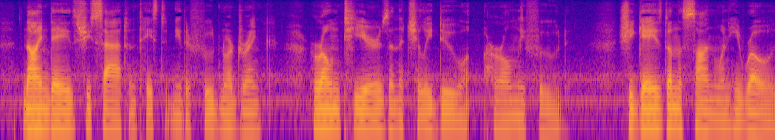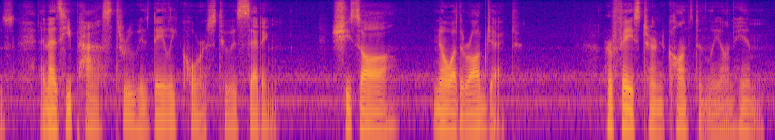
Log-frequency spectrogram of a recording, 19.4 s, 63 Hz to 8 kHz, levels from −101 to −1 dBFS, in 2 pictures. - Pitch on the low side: Yes, very low, 85 Hz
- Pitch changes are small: Yes, narrow, 1.8 semitones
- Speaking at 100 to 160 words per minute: Yes, average, 155 wpm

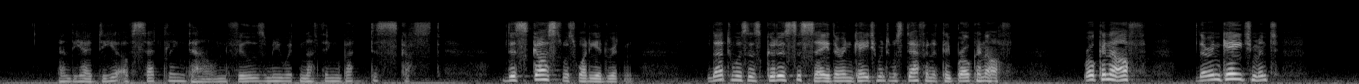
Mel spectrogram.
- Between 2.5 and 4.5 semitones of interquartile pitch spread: No, wide, 5.4 semitones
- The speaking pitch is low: No, medium, 155 Hz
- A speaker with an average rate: Yes, average, 165 wpm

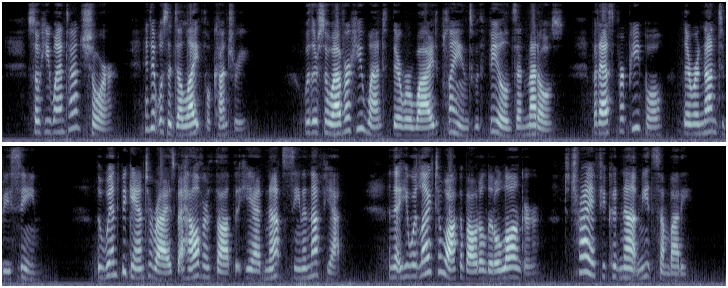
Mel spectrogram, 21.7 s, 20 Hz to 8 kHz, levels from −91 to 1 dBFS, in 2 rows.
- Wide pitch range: Yes, wide, 5.8 semitones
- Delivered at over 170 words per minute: Yes, average, 180 wpm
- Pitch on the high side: Yes, high, 210 Hz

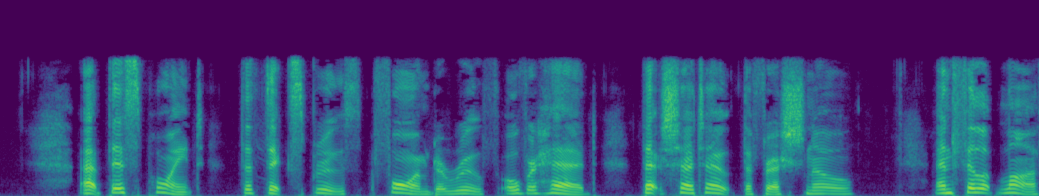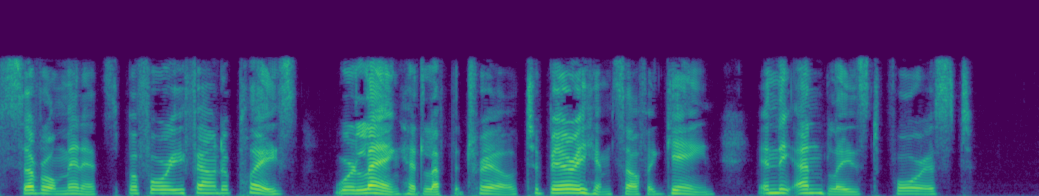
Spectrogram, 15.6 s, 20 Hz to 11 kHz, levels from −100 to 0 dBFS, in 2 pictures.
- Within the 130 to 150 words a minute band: No, average, 160 wpm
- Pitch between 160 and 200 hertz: Yes, medium, 185 Hz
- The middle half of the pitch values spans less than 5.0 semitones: No, wide, 5.5 semitones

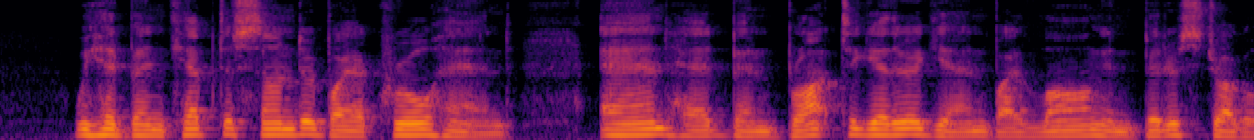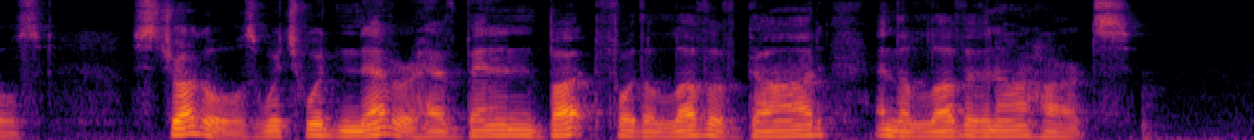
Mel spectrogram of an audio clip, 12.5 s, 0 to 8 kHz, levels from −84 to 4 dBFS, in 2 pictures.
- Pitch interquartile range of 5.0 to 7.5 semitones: No, average, 3.5 semitones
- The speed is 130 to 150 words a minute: No, average, 180 wpm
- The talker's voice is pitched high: No, low, 110 Hz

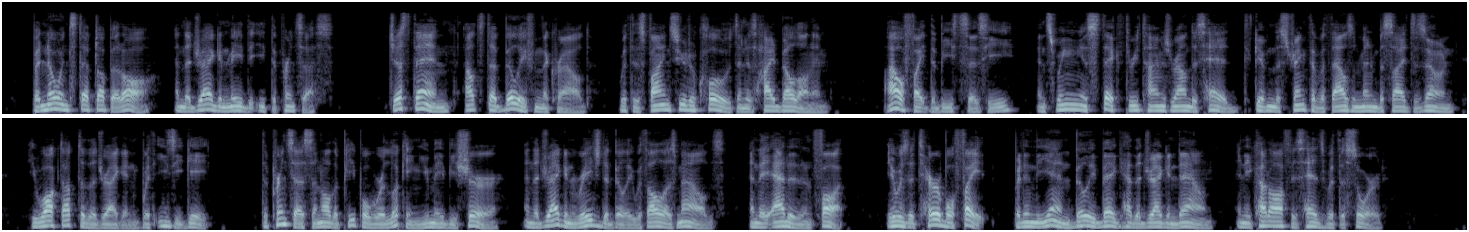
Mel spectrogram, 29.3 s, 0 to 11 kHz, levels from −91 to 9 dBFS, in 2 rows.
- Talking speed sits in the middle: No, fast, 250 wpm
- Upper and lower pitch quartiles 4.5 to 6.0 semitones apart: Yes, average, 4.9 semitones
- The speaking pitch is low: Yes, low, 115 Hz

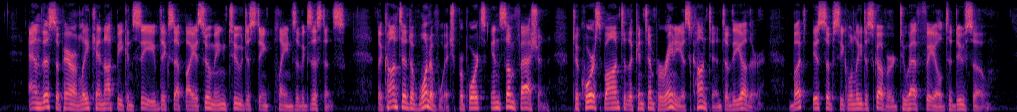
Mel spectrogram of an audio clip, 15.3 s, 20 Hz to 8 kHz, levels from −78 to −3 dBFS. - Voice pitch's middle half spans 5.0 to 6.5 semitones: No, average, 4.4 semitones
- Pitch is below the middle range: Yes, low, 120 Hz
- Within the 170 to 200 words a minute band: Yes, average, 175 wpm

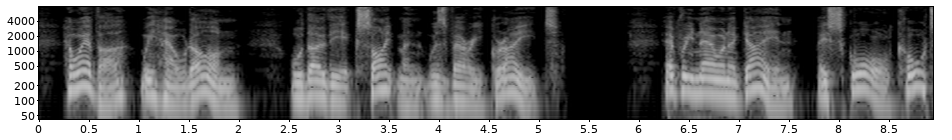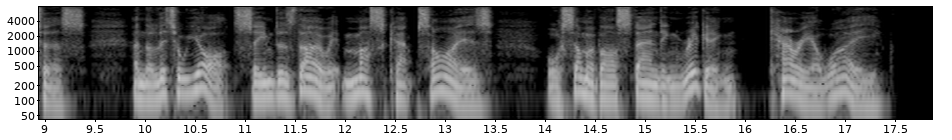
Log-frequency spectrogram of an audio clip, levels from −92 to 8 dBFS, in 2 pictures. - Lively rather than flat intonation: Yes, wide, 7.1 semitones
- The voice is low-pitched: Yes, low, 110 Hz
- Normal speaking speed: No, slow, 120 wpm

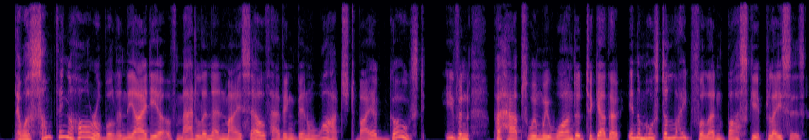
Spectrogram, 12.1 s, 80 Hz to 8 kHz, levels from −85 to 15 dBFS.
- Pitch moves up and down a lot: Yes, wide, 6.3 semitones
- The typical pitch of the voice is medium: Yes, medium, 165 Hz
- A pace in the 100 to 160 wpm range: Yes, average, 150 wpm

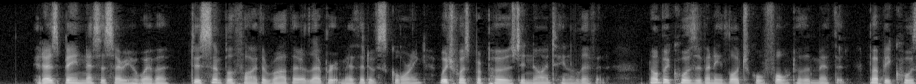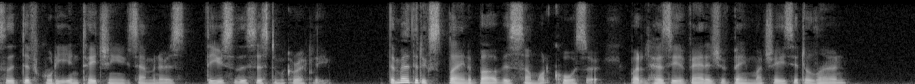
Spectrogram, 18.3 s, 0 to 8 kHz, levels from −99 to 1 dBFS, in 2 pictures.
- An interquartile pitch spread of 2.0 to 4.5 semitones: Yes, average, 3.2 semitones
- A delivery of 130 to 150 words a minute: No, average, 190 wpm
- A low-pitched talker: Yes, low, 105 Hz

